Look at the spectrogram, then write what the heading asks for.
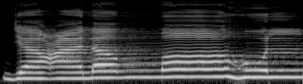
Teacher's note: lam dipanjangkan 2 harokat saja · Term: mad tabi'i muqaddar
